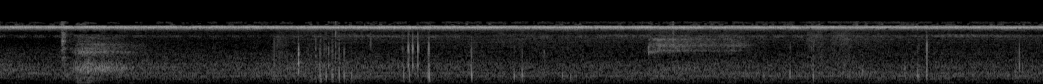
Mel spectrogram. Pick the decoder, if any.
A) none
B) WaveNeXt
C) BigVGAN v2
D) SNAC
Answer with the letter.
A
